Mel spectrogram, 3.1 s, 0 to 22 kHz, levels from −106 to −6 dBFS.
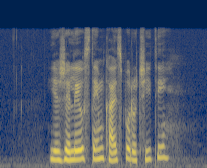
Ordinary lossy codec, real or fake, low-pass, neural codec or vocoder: none; real; 10.8 kHz; none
